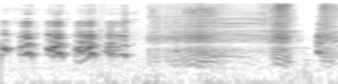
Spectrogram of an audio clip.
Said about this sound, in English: Gross. Fart noises.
